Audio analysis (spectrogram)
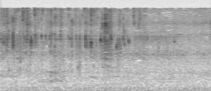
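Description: Water poured gently onto the soil of a potted chrysanthemum, a soft, faint trickle and splash at close range.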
